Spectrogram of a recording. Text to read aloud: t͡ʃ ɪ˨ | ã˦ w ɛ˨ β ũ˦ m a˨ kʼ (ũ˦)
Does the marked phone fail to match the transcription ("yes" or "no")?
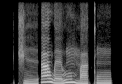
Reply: no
